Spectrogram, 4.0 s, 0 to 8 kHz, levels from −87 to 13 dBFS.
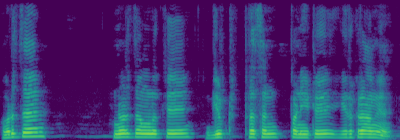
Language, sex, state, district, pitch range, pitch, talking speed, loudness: Tamil, male, Tamil Nadu, Nilgiris, 185-200 Hz, 190 Hz, 90 wpm, -14 LUFS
